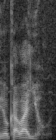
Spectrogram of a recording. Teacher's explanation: en españa al final lo que hemos hecho como ha sucedido en otras muchas partes es pronunciar todo como la ll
